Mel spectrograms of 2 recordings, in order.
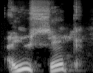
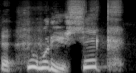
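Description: First: It is said in a concerned tone. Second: It is said in a joking tone.

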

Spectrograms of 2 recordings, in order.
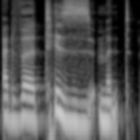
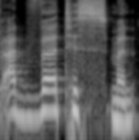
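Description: First: The middle of the word has a z sound. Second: The middle of the word has a t sound. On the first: "advertisement is the differentiation" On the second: "saying z instead of t, so instead of advertisement"

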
